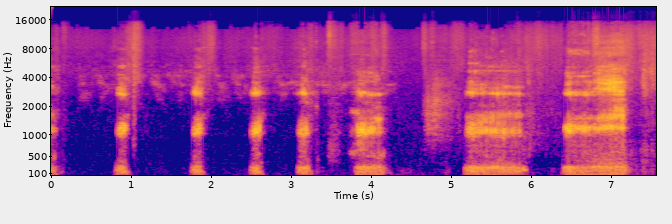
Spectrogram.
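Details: Farm pig in its pigsty: a series of short, deep grunts about once a second, followed by two longer, louder, harsher grunts; nothing else audible.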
